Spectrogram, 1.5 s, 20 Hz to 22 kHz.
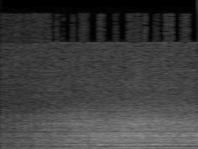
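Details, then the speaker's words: GMC Sierra 5.3 V8, 6-speed automatic, 182,000 miles, after highway drive: smooth, even V8 rumble with no ticking or puffing; possibly missing an exhaust bolt but no exhaust leak, normal. "it may be missing that exhaust bolt, but it doesn't have a leak. It's not making any noise."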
